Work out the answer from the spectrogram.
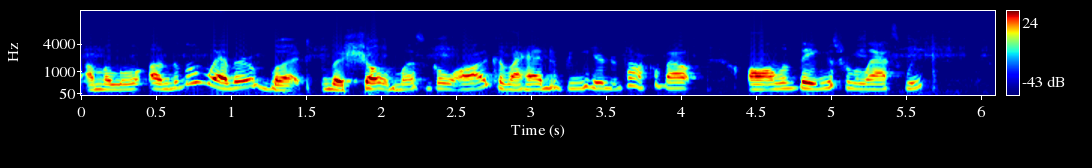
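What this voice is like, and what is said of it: Stuffy, congested voice. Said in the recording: “if I sound a little stuffy.”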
